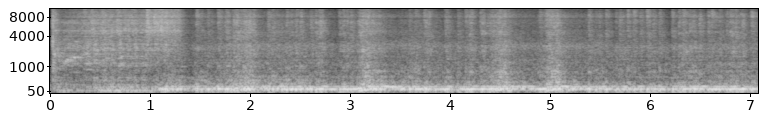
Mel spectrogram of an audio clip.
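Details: Turbocharged methanol engine after its rebuild, held on the transbrake with CO2 on in cold air: loud deep roar building quickly with a few sharp bangs as the turbo spools up and makes boost. Normal turbo spool.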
